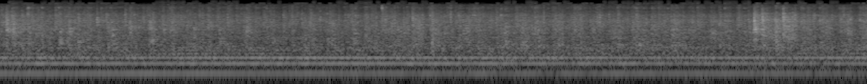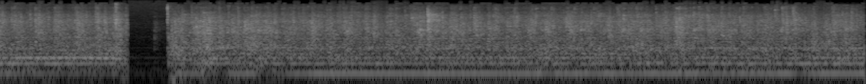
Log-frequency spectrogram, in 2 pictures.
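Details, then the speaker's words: Garage door opener running before roller replacement: over the steady drone, rapid metal-on-metal clicking chatter from rollers whose bearings are worn out and loose despite greasing. "A lot of metal on metal. Real noisy. And if you can see in there, these bearings are toast."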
